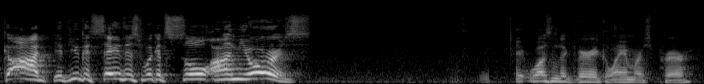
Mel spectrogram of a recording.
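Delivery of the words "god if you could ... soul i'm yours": crying out to God. Retold or imitated. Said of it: "I cried out".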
